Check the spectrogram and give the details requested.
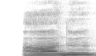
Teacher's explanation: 리을 탈락은 어간에 있던 리을, 어간의 끝이 리을로 끝나고 있는데 그것이 뒤에 뭐가 오냐면 니은, 비읍, 오, 시가 왔을 경우에 어간에 있던 리을이 탈락하는 걸 리을 탈락이라고 합니다. 예를 들어서 알다에 는이 붙으면 아는 하고서 리을이 탈락합니다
